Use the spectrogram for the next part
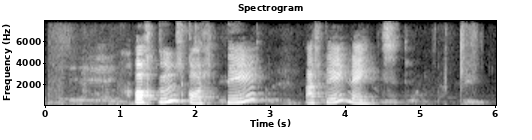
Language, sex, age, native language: Icelandic, female, 10, Icelandic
